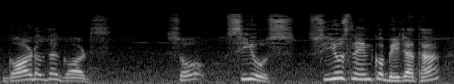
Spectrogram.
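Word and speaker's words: Zeus: Z U S नाम है लेकिन उसको प्रोनाउंस किया जाता है सीयूस सीयूस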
